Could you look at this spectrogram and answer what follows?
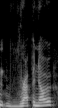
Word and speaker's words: Rapinoe: What's her Rapinoe? I always say her fucking name wrong. Rapinoe? Hi everyone, Megan Rapinoe here.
